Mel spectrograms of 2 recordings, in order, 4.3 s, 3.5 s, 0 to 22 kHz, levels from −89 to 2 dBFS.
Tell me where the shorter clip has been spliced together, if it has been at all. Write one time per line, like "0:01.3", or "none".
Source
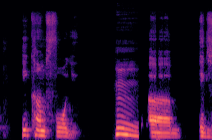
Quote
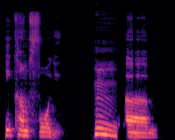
0:02.0

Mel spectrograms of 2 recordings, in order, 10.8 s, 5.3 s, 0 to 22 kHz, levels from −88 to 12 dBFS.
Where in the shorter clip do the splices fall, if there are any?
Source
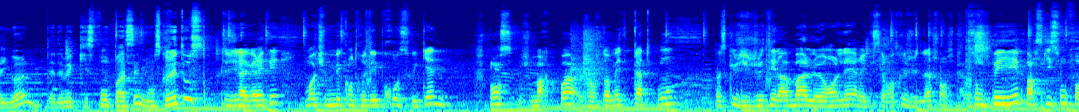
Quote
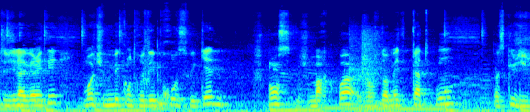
none

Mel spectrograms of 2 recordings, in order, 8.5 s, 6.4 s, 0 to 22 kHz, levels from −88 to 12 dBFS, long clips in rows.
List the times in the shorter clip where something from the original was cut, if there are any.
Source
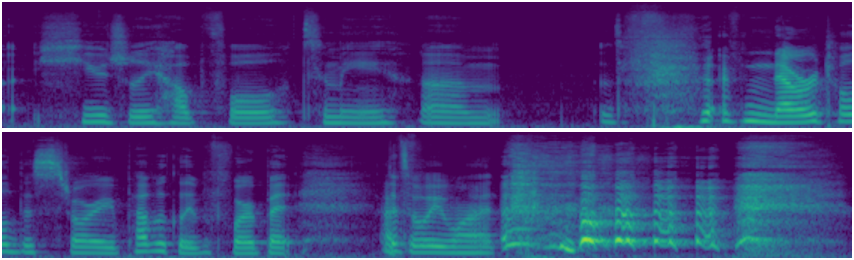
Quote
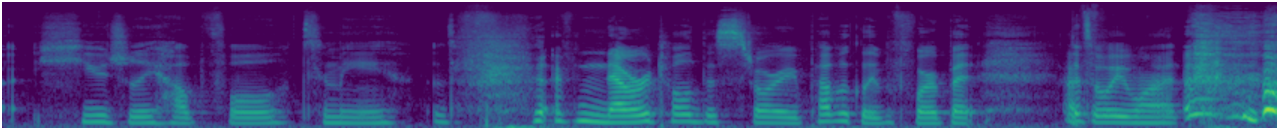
0:02.0

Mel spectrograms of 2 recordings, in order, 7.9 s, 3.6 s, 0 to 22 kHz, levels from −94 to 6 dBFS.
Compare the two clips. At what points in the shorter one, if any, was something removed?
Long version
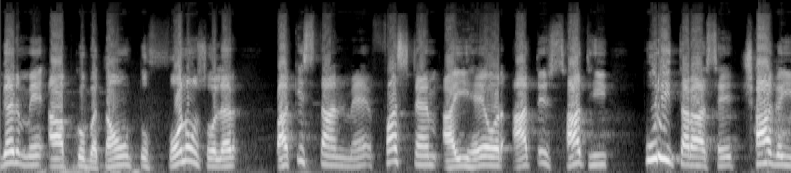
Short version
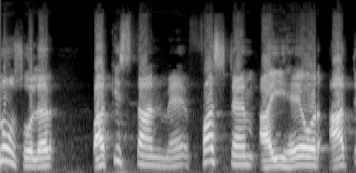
none

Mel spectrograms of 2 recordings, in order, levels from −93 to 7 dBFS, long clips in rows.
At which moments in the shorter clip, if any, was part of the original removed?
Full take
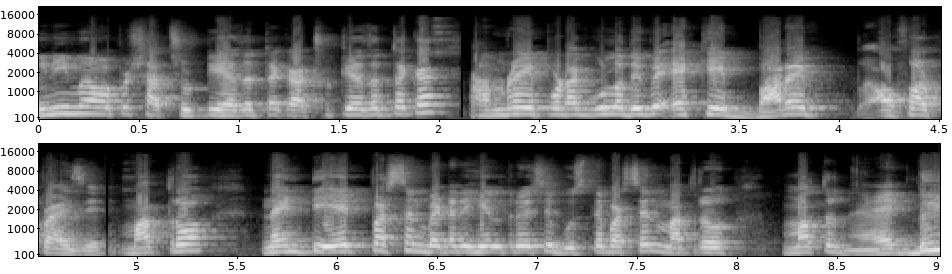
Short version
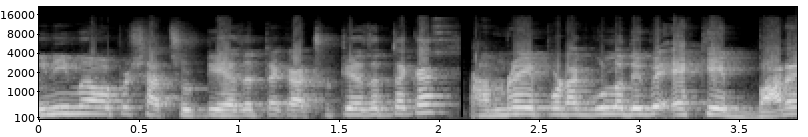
none

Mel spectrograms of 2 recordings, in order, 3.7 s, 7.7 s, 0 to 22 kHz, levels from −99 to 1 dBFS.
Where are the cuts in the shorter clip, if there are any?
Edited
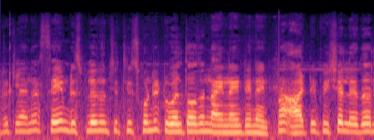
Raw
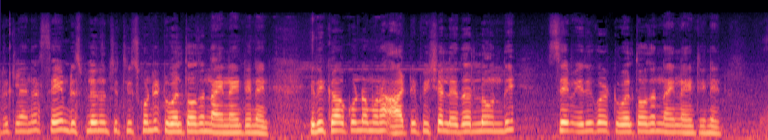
0:02.8

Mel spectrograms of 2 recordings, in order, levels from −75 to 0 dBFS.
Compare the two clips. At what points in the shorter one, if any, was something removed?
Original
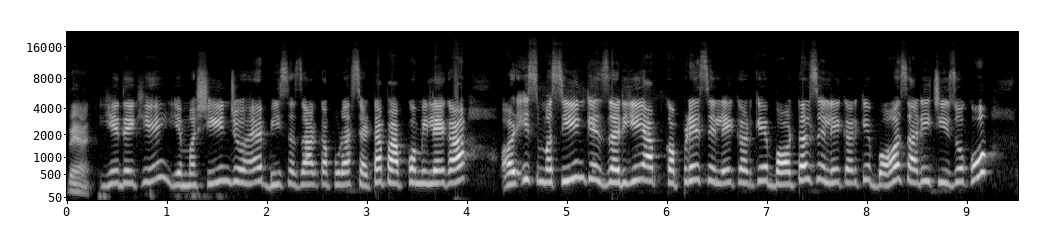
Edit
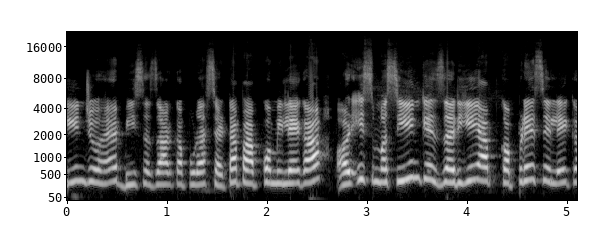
0:02.6

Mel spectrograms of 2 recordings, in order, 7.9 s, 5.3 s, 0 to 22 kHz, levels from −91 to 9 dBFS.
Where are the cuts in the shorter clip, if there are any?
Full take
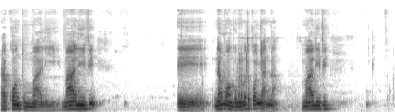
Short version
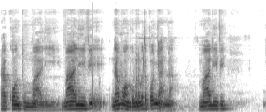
0:02.0

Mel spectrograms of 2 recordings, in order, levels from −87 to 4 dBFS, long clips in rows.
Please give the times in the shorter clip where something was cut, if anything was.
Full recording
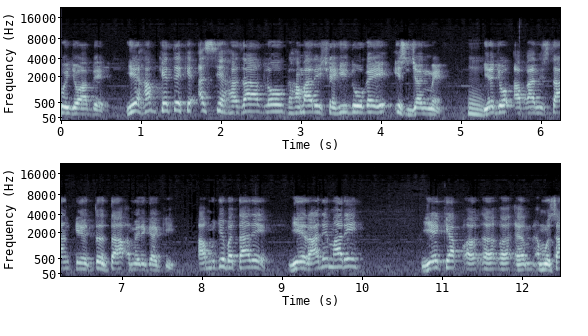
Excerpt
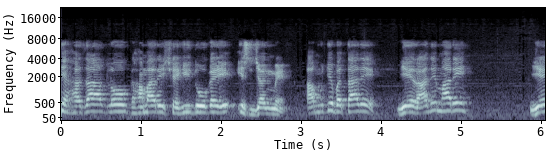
0:02.9

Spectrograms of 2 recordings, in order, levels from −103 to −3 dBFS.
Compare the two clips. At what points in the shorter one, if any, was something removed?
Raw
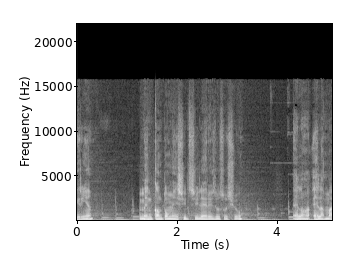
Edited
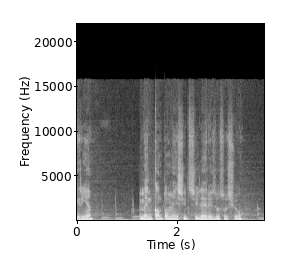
none

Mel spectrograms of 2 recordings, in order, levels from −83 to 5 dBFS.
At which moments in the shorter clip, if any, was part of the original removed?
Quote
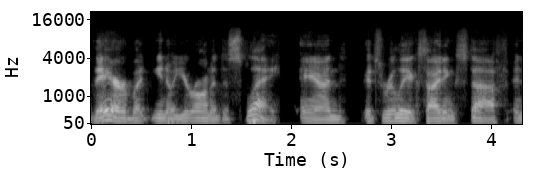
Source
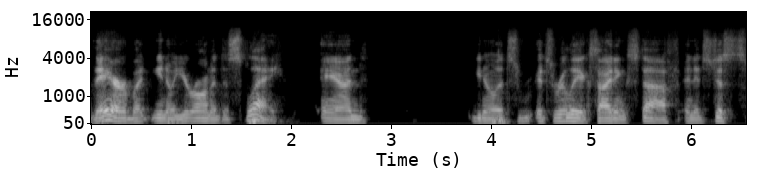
0:01.9
0:02.6

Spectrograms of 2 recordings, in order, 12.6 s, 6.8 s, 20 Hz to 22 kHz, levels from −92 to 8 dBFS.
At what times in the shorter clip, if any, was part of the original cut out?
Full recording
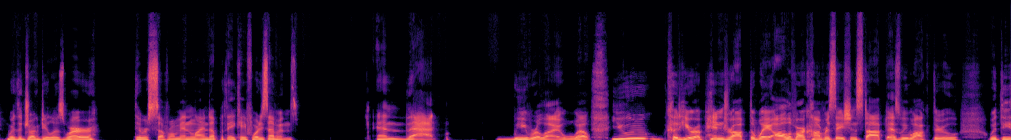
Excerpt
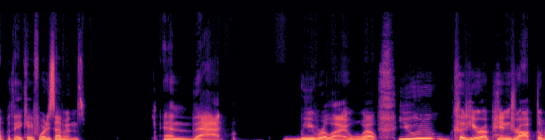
none

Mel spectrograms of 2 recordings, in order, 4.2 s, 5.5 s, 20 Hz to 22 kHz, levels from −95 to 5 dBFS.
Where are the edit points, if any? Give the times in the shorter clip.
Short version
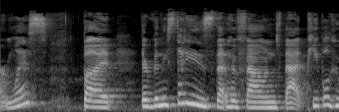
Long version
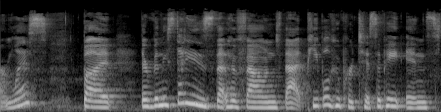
none

